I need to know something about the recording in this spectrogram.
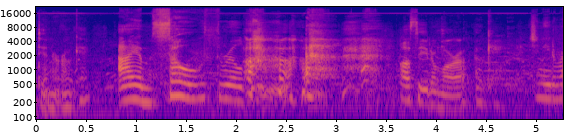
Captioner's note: laughs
